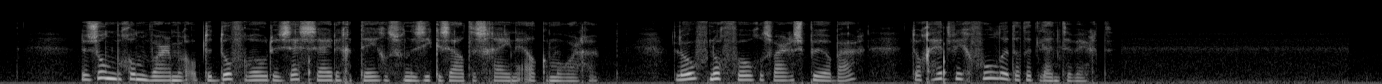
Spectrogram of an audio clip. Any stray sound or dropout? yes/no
no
